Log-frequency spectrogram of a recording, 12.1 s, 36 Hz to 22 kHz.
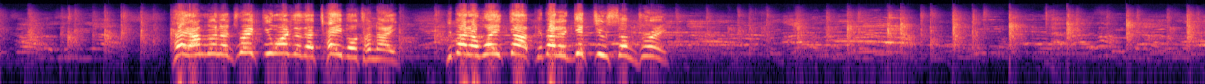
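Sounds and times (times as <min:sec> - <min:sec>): congregation clapping: 0:00.0 - 0:12.0.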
